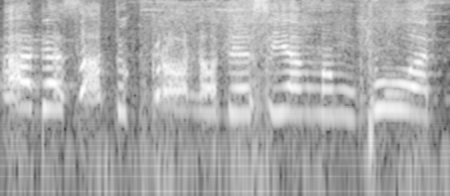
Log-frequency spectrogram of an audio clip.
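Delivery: excited. Real, not acted. Shouting call of a big play.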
